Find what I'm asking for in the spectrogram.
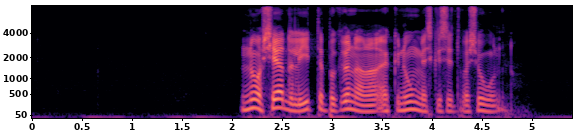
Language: Norwegian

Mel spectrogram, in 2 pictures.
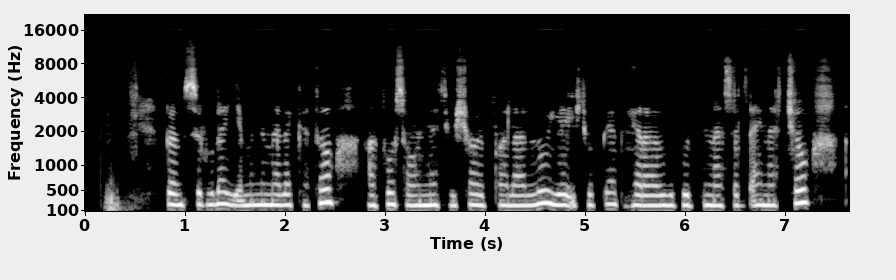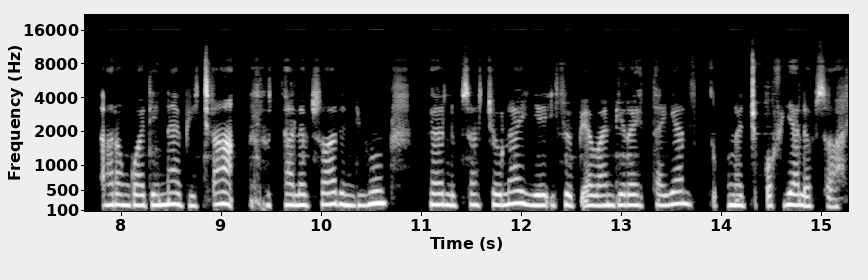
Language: Amharic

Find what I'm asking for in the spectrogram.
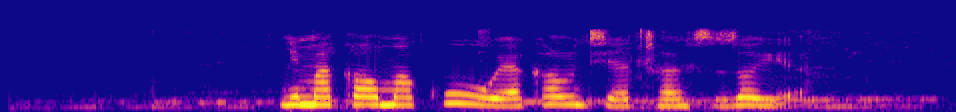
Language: Swahili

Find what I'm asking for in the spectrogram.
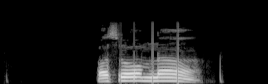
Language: Domaaki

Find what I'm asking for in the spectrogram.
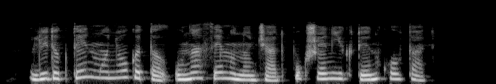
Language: Mari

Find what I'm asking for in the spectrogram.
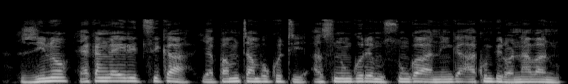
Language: Shona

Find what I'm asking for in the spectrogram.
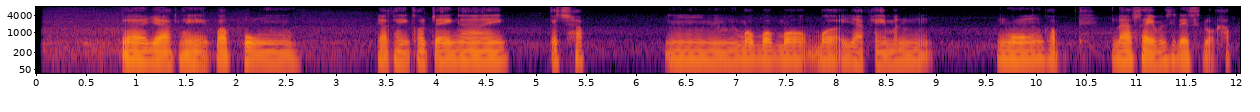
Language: Thai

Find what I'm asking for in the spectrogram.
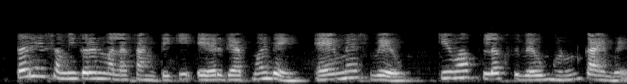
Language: Marathi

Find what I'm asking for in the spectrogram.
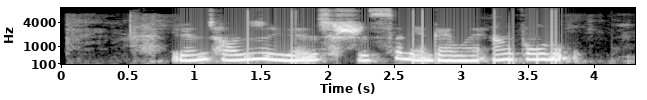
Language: Chinese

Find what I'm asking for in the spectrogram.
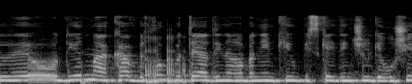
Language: Hebrew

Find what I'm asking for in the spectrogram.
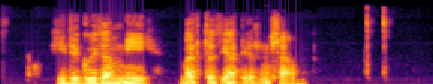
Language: Welsh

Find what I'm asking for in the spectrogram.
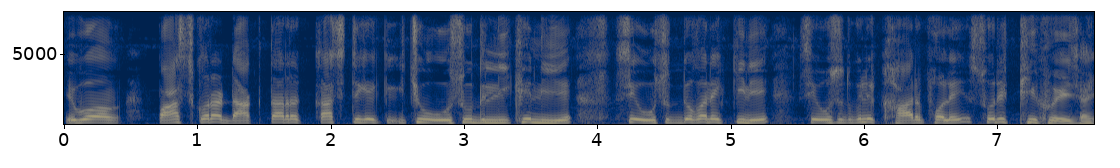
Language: Bangla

